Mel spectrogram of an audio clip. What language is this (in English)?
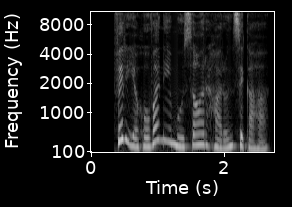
Hindi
